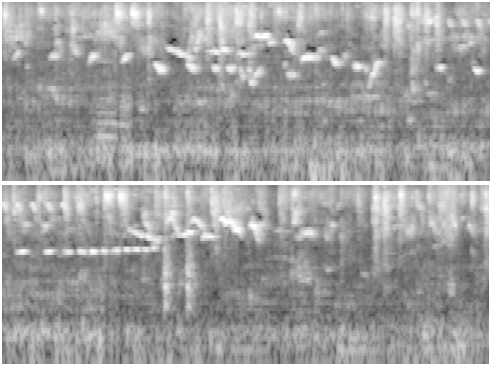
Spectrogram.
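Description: Juvenile caged songbirds calling with short chirps and squawks. About halfway through comes a quick run of repeated even notes. Wing flutters and sharp clicks against the cage come in between, over a steady low hum.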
